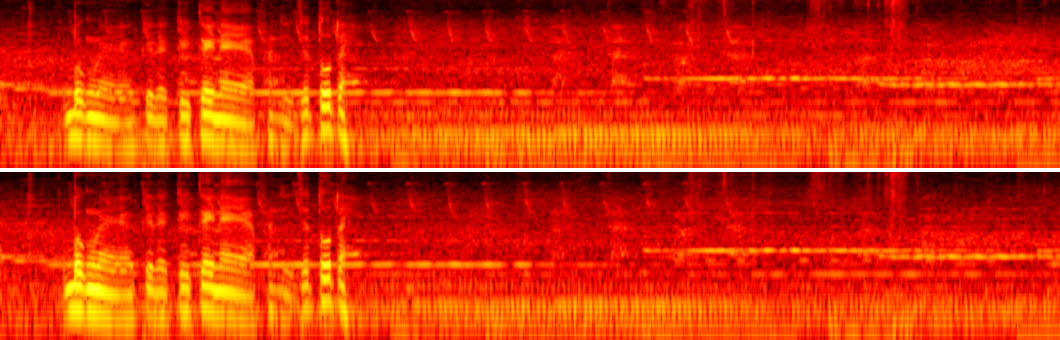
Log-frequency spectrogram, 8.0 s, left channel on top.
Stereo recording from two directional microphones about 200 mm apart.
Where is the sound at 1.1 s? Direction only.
5° right (ahead or behind).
